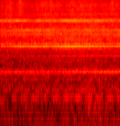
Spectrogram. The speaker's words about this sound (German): Jetzt muss der Staubsauger ähm, Sachen machen. Unangenehm. Der Roboter. Was, Unangenehm. Was macht er jetzt? Dazu? Sich aus, absaugen.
